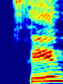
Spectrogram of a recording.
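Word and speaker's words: سين: Sin sounds just like the English S. It's very easy to pronounce.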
